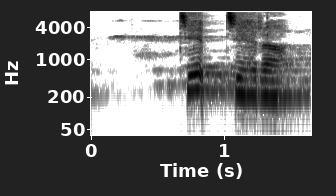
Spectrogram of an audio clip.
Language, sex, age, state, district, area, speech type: Santali, female, 18-30, West Bengal, Jhargram, rural, read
